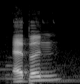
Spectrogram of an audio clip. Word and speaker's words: Yevon: This reading also made me remember Yevon is pronounced as Ebon, like ebony.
